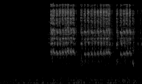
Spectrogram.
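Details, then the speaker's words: Sony PSP 3000 UMD disc drive gives rapid, irregular high-pitched squeaks as the disc spins up. Owner says it is not the disc, since a different game does the same, and is trying high-temperature grease. Cause is still unknown. "And it still makes that horrendous noise. How much more of that noise is it going to make?"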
